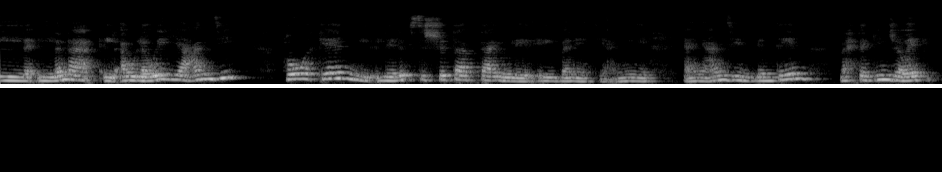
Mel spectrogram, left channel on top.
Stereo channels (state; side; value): silent; right; 57 dB below the other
